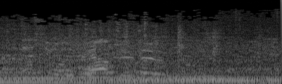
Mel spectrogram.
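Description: Mazda Miata's four-cylinder engine running steadily at low speed as the car creeps along, with crowd voices over it.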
